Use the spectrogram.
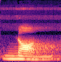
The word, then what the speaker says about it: non: It's pronounced non. Okay, not none.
